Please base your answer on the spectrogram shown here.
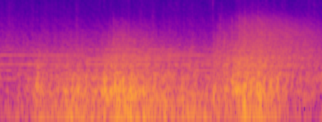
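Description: Night thunderstorm over the mountain village of Grindelwald, Switzerland, with deep rolling thunder that swells twice over steady rain, fairly loud and close.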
